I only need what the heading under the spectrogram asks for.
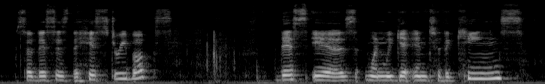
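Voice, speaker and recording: In an ordinary speaking voice, a woman talks at a fairly slow pace and medium pitch with ordinary pitch variation. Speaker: Bible journaling tutorial creator. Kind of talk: tutorial. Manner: casual, self-correcting.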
